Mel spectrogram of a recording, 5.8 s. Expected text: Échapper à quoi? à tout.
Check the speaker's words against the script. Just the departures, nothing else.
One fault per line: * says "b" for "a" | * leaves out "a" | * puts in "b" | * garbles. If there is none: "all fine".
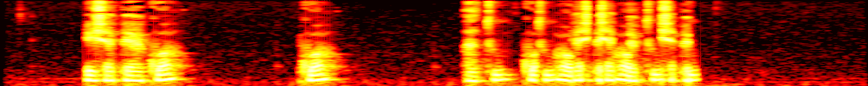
* puts in "quoi"
* garbles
